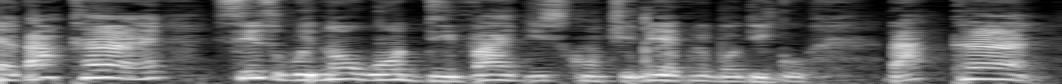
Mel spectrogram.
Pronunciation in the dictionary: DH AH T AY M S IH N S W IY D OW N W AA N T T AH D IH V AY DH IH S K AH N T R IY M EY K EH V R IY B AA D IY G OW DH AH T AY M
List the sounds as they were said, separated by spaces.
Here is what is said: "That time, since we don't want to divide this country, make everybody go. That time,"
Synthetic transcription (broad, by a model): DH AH T AY M S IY N S W IY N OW W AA N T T D IH V AY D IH S K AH N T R IY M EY EH V R IY B AA D IY G OW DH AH T AY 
